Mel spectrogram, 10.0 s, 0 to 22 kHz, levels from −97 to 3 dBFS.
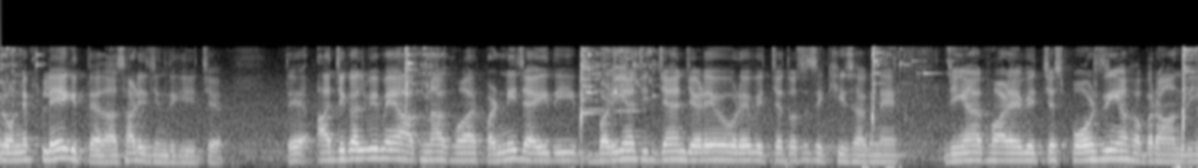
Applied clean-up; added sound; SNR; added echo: none; Shatter; 12 dB; none.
